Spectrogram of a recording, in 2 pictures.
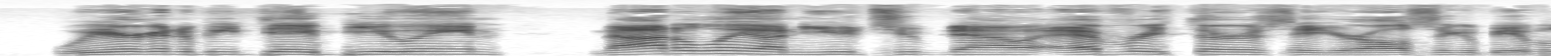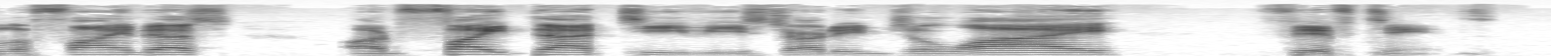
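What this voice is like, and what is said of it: Formal announcer voice, emotionless. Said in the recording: “I put on my professional voice there ... I lose emotion. I must present this very important information.”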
